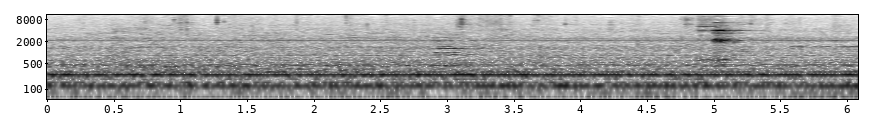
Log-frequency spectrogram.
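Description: A steady low hum, with a few faint squelches and drips about three and five seconds in as a lemon half is squeezed by hand, its juice dripping into a pan.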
